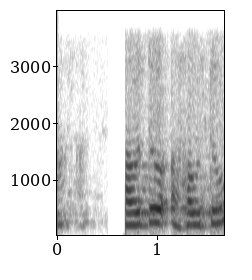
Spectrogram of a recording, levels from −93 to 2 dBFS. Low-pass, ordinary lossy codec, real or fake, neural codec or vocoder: 3.6 kHz; none; real; none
